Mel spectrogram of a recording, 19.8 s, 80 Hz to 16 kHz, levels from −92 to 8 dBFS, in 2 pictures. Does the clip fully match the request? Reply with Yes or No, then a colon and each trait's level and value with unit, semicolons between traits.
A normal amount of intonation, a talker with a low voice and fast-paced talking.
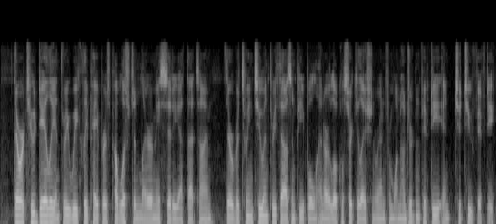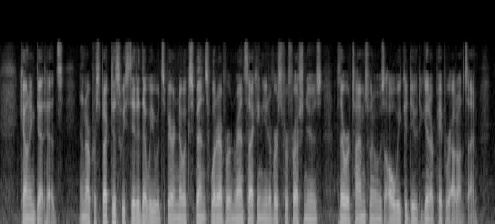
No: narrow, 1.8 semitones; low, 105 Hz; fast, 220 wpm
